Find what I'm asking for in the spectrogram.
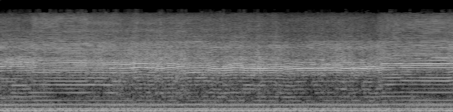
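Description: A steady electric buzz from a beard shaver hums close by at a constant pitch, uninterrupted throughout.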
